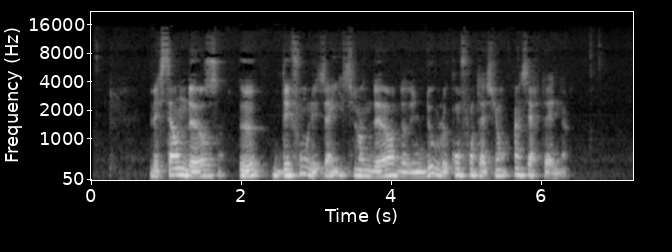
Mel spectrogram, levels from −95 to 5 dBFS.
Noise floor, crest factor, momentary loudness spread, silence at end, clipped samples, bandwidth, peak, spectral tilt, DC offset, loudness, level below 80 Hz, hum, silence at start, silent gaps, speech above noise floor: -61 dBFS; 16 dB; 11 LU; 0.9 s; under 0.1%; 12 kHz; -2 dBFS; -7 dB/octave; under 0.1%; -18 LUFS; -56 dBFS; none; 0.8 s; none; 44 dB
